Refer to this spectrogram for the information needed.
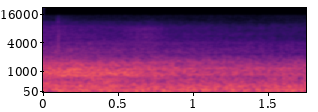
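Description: Loud, steady low rumble of heavy lorries rolling past on a road, a continuous engine and tyre roar with no voices.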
